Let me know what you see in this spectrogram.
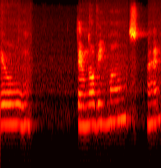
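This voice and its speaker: A woman's very slow delivery. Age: 60s. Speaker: retired civil servant. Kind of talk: documentary interview testimony.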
